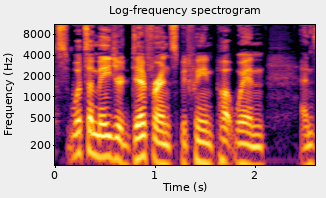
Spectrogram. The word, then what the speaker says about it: Patwin: the native pronunciation there, that has an unaspirated P. So instead of saying Patwin or Patwin, you kind of say it with a muted P, like the Spanish P, Patwin.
